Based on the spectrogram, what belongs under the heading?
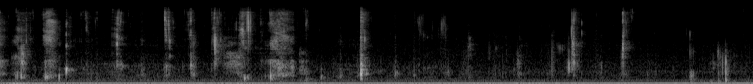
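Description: A person biting into and chewing breaded fried chicken close to a clip-on microphone. Crisp crunches come thick for the first three seconds or so, then thin out to occasional chewing clicks.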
